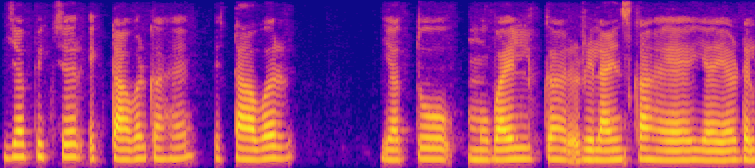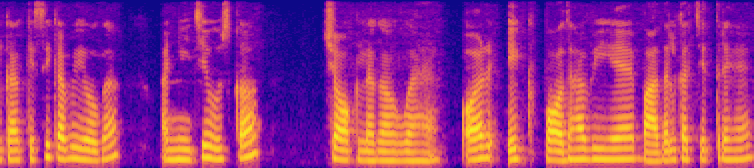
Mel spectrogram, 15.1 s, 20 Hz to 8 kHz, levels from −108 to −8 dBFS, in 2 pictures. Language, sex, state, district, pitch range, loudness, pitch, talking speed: Hindi, female, Bihar, Jahanabad, 175-195 Hz, -18 LUFS, 185 Hz, 160 wpm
